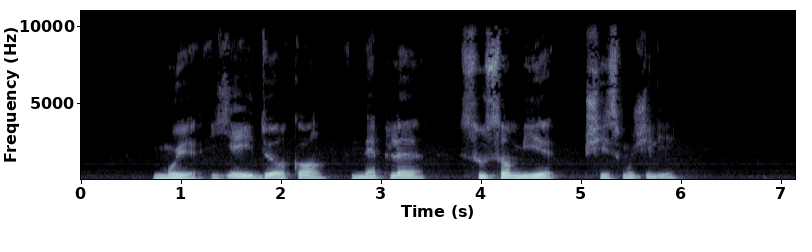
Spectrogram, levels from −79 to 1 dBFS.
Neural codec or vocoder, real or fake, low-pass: none; real; 9.9 kHz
